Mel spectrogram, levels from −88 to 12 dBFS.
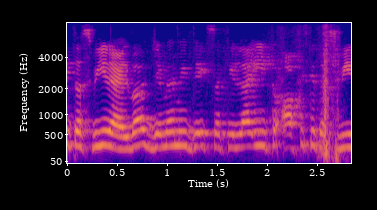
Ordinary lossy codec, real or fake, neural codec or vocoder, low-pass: none; real; none; none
